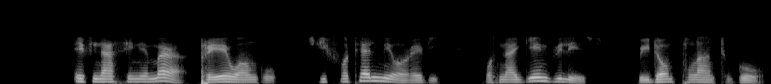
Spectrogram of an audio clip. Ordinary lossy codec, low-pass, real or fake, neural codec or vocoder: Opus, 24 kbps; 3.6 kHz; fake; codec, 16 kHz in and 24 kHz out, 0.9 kbps, LongCat-Audio-Codec, fine tuned four codebook decoder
